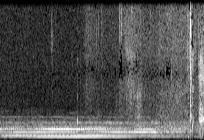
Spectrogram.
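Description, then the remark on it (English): A distant train sounds a long, steady horn that holds for about three seconds, then fades out, with faint rumbling beneath and no talking. “Quite a ways away by now. Why is it so loud? Is it a bat? I love bats. Is anybody here? Besides the train.”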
